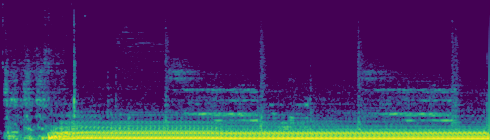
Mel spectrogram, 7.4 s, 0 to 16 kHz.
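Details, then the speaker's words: 2006 Subaru WRX after fuel-issue repair: engine cranks, catches within a second with brief initial roughness in cylinder 4 that clears at once, then strong even idle with no misfire; fuel pump audible in background; normal start and idle. "So instantly, we had that first initial roughness in cylinder 4, but it went right away."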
